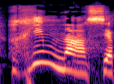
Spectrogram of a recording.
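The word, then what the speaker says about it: gimnasia: Portanto, essa palavra aqui, que aparece na tela, nós não pronunciamos gimnásia, e sim gimnásia, com o G, a pronúncia gutural.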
